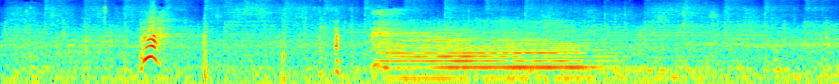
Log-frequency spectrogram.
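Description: A foghorn sounding for fog: one long, steady, low blast of about two seconds, starting about four seconds in.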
